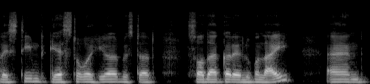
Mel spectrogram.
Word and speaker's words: Soudhakar: guest over here Mr sakar elumalai and correct me if I'm mispronouncing your name Saker no no you can I mean I think that's the right pronunciation thank you so uh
